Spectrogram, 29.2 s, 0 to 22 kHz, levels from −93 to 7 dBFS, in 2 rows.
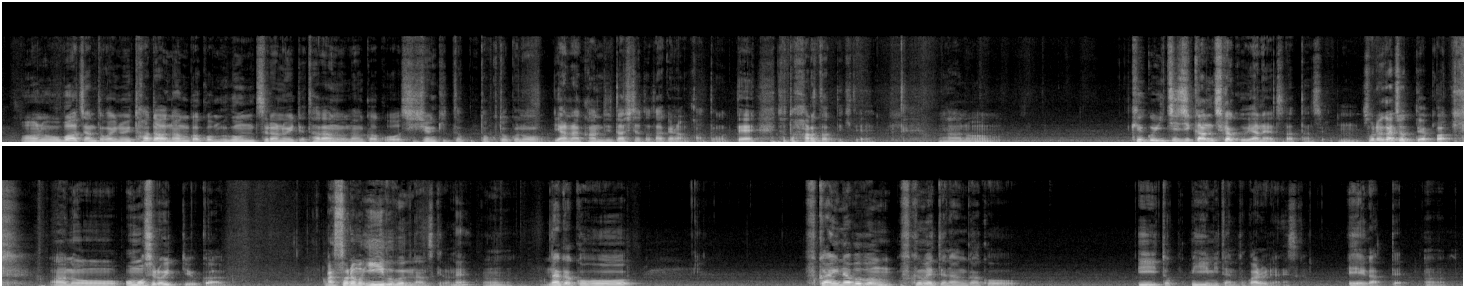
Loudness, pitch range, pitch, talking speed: -22 LUFS, 85-125 Hz, 100 Hz, 345 characters per minute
